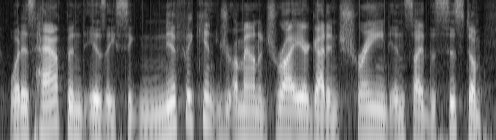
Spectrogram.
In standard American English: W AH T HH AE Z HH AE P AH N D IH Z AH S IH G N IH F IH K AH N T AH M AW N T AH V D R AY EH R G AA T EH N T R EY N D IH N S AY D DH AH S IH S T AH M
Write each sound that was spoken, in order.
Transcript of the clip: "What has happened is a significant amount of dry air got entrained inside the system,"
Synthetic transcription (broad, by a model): W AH T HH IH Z HH AE P AH N D IH Z AH S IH G N IH F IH K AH N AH M AW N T AH V D R AY EH R G AA T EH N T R EY N D IH N S AY D DH AH S IH S T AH M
